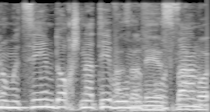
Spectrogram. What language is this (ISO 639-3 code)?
heb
